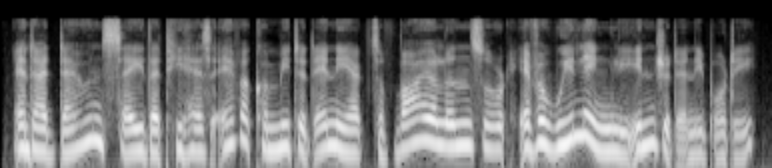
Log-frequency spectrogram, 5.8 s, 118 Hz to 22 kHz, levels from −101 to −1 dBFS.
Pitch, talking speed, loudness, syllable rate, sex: 220 Hz, 185 wpm, -17 LUFS, 5.9 syllables/s, female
